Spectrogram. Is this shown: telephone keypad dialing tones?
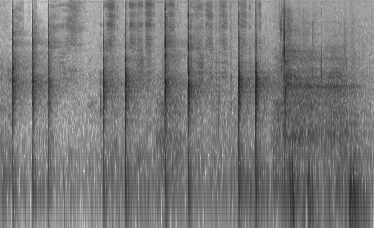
no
